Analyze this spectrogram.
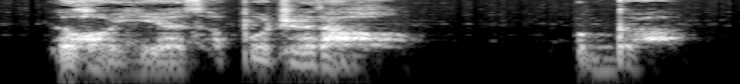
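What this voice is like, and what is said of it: Speaking quietly, in a low voice. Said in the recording (Chinese): “小声的说着”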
